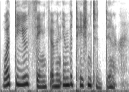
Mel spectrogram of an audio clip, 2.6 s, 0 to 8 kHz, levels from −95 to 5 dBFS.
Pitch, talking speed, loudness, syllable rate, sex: 210 Hz, 210 wpm, -16 LUFS, 5.7 syllables/s, female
